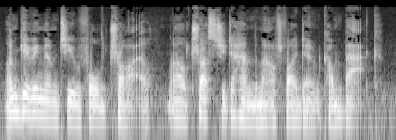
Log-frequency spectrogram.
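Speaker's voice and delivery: low, subdued tired voice; weary. A narrator's reading. Lupin entrusting letters before the trial, weary. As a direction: say it wearily, resigned. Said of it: "Lupin replied wearily".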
